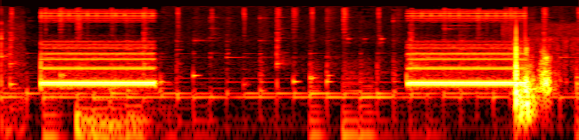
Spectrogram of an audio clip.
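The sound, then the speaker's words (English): A telephone call rings out twice, each ring a long steady electronic tone separated by a pause of near-silence, followed by a clatter as the call connects. “Let's call him up.”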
